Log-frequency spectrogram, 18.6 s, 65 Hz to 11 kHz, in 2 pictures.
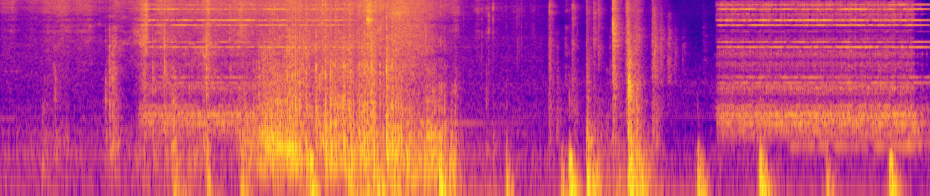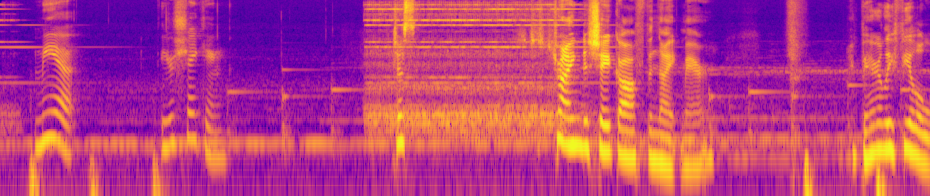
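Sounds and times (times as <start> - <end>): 
landline telephone in a living room ringing: 1.4 - 4.3, 7.2 - 10.2, 12.9 - 15.7
dull thumps and knocks: 1.7 - 11.0
speech: 9.9 - 10.1, 10.9 - 11.6, 13.2 - 13.6, 14.8 - 16.5, 17.9 - 18.5.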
